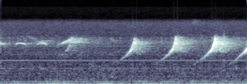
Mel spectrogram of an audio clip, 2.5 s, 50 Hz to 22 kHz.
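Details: American bald eagle at a Dale Hollow Lake nest, Kentucky–Tennessee, 17 April 2023 at dawn-time 07:24; a few soft whistles lead into four sharp rising upslurred yelps spaced about every third of a second, with background hum.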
